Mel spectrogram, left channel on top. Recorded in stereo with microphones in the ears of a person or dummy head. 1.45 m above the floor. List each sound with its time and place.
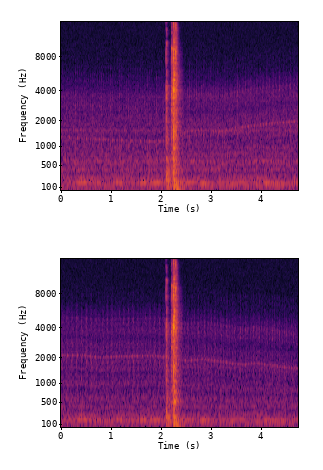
2.1 s a door slam: centre (ahead or behind), 0.8 m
